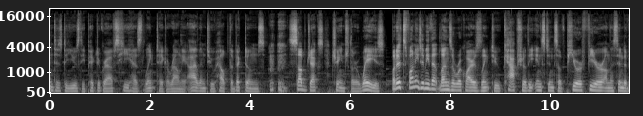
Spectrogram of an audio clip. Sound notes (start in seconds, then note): 4.4 ahem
